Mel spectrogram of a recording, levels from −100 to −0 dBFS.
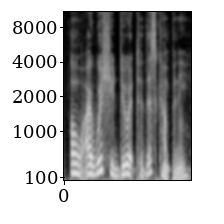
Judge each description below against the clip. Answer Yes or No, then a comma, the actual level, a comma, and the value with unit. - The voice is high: No, medium, 155 Hz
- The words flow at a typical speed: No, fast, 280 wpm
